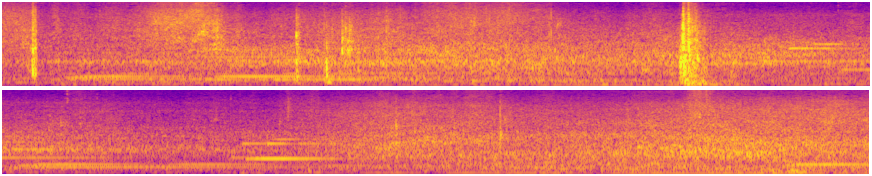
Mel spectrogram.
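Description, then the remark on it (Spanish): A driverless taxi pulls away outside a park in San Francisco on a fine day, its steady electric whir and road rumble blending with ambient outdoor noise, broken once by a sharp click partway through. “ok, ya se fue, estoy fuera en el parque, hace súper bien, voy a pasear aquí un rato.”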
